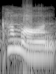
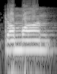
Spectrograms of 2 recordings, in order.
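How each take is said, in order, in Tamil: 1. K ஒலியை மூச்சுக் காற்றுடன் சொல்கிறோம். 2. K ஒலியை மூச்சுக் காற்று இல்லாமல் சொல்கிறோம். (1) "அது கேலையும் அது வரும்" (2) "நம்ம வந்து come on அப்படி அல்ல"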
